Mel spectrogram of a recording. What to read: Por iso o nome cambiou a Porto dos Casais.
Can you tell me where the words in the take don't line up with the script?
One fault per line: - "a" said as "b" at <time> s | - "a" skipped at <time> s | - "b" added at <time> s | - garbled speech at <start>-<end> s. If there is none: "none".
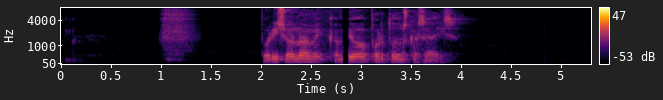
none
